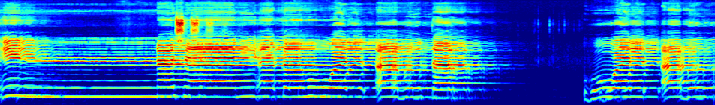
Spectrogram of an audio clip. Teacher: با کی آواز اس کی مخرج میں رکے گی نہیں بلکہ پلٹ کر واپس آئے گی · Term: قلقلہ اکبر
